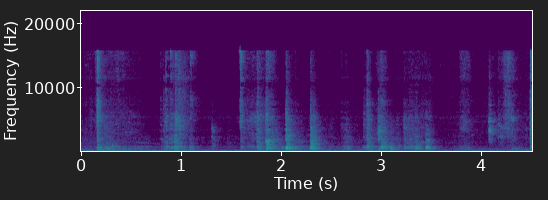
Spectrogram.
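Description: Faint, scattered clicks and light knocks, about eight over four seconds: someone rummaging among kitchen utensils for a knife.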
